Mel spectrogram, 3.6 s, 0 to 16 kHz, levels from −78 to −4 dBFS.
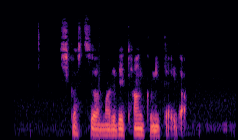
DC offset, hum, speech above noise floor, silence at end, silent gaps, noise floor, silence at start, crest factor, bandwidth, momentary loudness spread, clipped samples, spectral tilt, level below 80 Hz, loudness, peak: under 0.1%; none; 30 dB; 0.8 s; none; -61 dBFS; 0.9 s; 20 dB; 11 kHz; 6 LU; under 0.1%; -5.5 dB/octave; -58 dBFS; -31 LUFS; -12 dBFS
